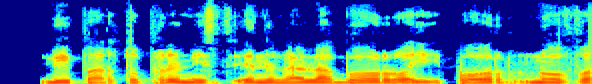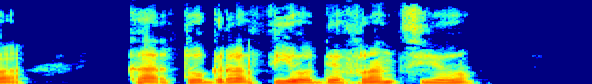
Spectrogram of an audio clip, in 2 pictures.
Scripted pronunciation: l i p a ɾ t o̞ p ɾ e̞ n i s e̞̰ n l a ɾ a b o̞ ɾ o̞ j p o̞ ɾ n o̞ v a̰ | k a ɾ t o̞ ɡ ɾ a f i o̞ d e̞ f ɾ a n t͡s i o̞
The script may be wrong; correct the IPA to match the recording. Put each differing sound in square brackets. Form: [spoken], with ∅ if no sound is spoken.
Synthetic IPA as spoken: l i p a ɾ t o̞ p ɾ e̞ n i s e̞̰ n l a [l] a b o̞ ɾ o̞ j p o̞ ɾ n o̞ v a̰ | k a ɾ t o̞ ɡ ɾ a f i o̞ d e̞ f ɾ a n t͡s i o̞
